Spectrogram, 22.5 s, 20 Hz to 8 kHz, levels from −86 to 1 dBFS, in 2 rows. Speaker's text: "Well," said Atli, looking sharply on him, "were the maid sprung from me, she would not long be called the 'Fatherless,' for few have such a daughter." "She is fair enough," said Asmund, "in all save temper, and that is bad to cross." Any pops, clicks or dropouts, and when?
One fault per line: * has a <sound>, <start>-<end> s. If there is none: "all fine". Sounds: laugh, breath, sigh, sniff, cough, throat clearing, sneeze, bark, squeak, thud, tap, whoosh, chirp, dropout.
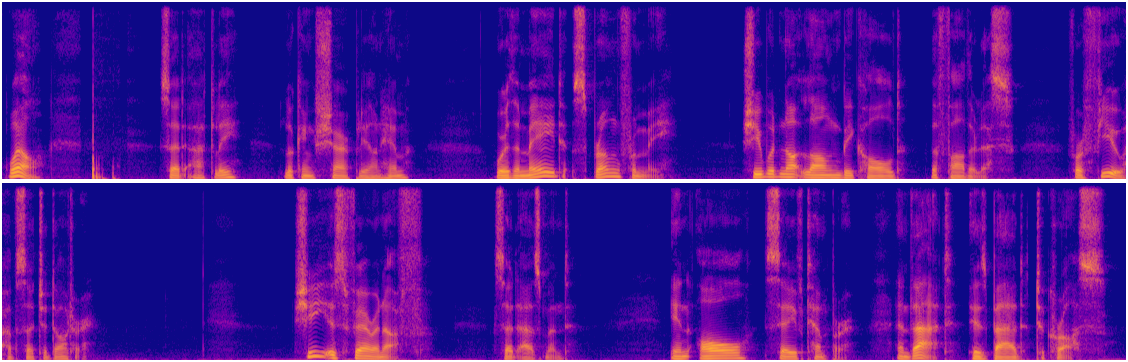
* has a thud, 0.9-1.2 s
